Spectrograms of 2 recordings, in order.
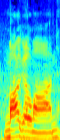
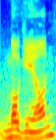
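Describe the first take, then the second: First: The name is pronounced the way it is spelled. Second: The name is pronounced unlike its spelling. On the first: The speaker calls it wrong. "when you see it spelled, everyone wants, wants to say Mogollon" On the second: The speaker calls it right. "but it's actually Mogollon"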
